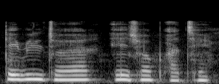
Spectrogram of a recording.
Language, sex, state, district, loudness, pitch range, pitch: Bengali, female, West Bengal, Cooch Behar, -14 LUFS, 195-220 Hz, 215 Hz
